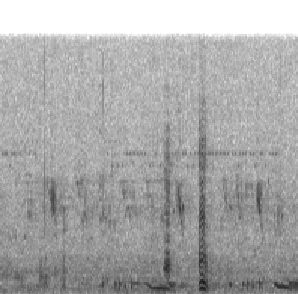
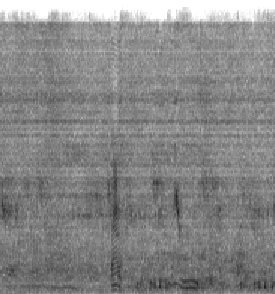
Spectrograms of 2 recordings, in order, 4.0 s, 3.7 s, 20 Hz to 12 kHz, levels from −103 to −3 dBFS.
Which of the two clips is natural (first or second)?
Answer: first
